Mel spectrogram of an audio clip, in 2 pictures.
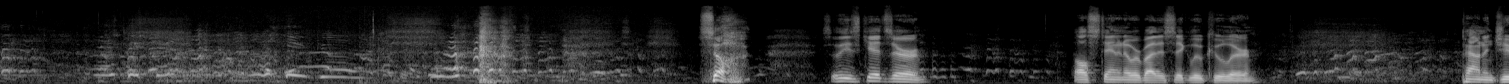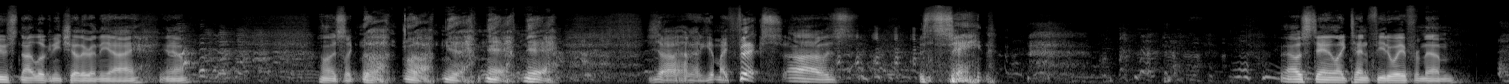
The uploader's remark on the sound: He stopped by The Narrators Denver to share this story. Recorded live on 20 December 2017 at Buntport Theater in Denver, Colorado.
